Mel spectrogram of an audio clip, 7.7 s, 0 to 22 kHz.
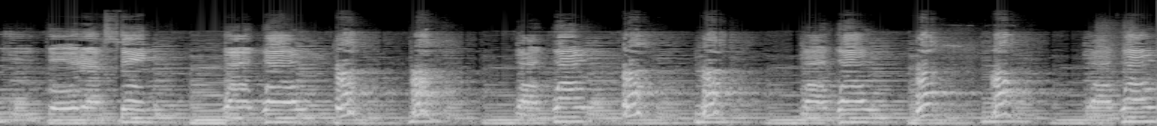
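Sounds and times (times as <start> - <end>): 
loud continuous music: 0.7 - 7.7
dog barking in rhythm to music: 2.2 - 3.1, 4.2 - 5.1, 6.1 - 7.0.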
